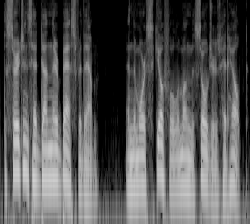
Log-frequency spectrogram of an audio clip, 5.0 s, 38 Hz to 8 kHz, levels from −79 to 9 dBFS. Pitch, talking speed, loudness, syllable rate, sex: 95 Hz, 205 wpm, -20 LUFS, 5.2 syllables/s, male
